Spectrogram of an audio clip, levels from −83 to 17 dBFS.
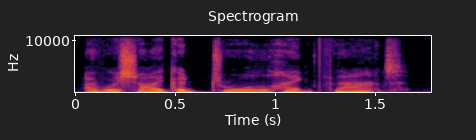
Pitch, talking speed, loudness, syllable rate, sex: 205 Hz, 235 wpm, -17 LUFS, 4.5 syllables/s, female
